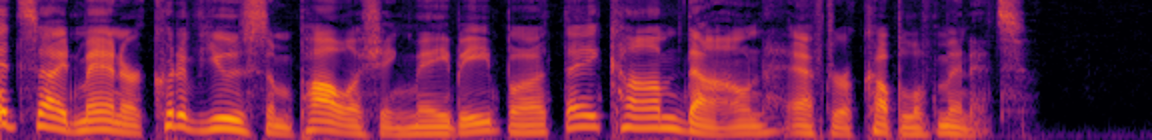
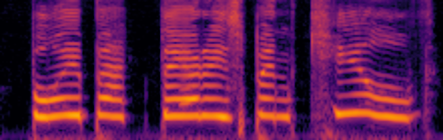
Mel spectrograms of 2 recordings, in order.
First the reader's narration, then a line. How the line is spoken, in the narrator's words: Maylee wailed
